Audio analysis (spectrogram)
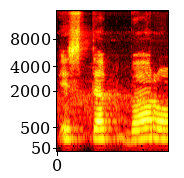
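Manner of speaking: ordinary talk, nothing marked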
